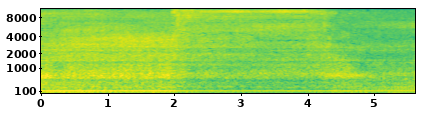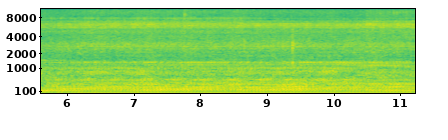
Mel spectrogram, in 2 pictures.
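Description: Milling machine with an end mill cutting into a plywood strip: a steady motor hum under a bright cutting noise for the first four seconds or so. The cutting noise then stops and the spindle runs on with the motor hum alone.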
